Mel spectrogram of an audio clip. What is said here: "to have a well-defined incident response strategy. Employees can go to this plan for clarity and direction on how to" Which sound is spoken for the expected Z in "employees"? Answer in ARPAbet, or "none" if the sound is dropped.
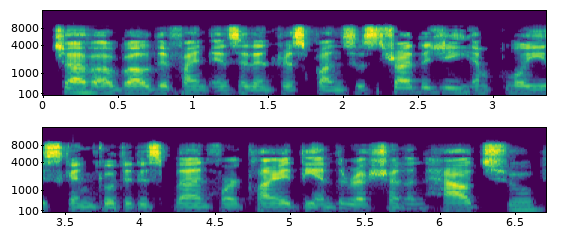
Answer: S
